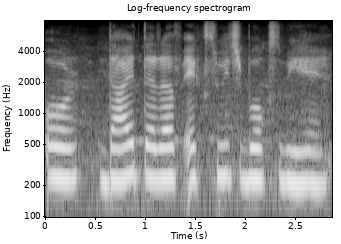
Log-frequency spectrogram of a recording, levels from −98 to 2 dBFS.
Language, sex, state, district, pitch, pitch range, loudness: Hindi, female, Arunachal Pradesh, Papum Pare, 230 Hz, 225-235 Hz, -15 LUFS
